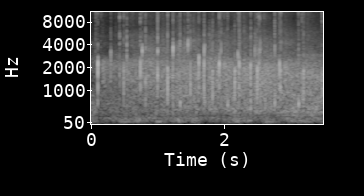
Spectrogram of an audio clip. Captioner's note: applause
